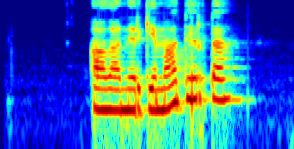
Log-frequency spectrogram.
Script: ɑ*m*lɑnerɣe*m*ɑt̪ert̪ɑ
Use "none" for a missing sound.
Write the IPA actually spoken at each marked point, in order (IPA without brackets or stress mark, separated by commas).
none, m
